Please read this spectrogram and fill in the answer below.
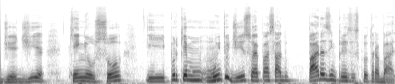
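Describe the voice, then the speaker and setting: Speaking at a fairly slow pace, a man has a dark, mellow tone on a very clean recording with a silent background. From Minas Gerais, Brazil (Belo Horizonte). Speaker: corporate lawyer. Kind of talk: radio interview. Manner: halting, many fillers.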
